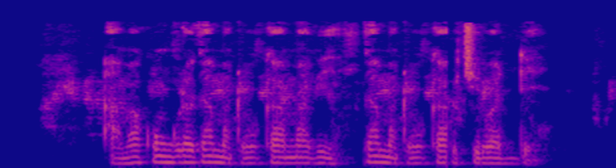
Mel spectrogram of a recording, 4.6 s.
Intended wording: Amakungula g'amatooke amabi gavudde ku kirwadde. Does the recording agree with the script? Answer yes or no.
no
